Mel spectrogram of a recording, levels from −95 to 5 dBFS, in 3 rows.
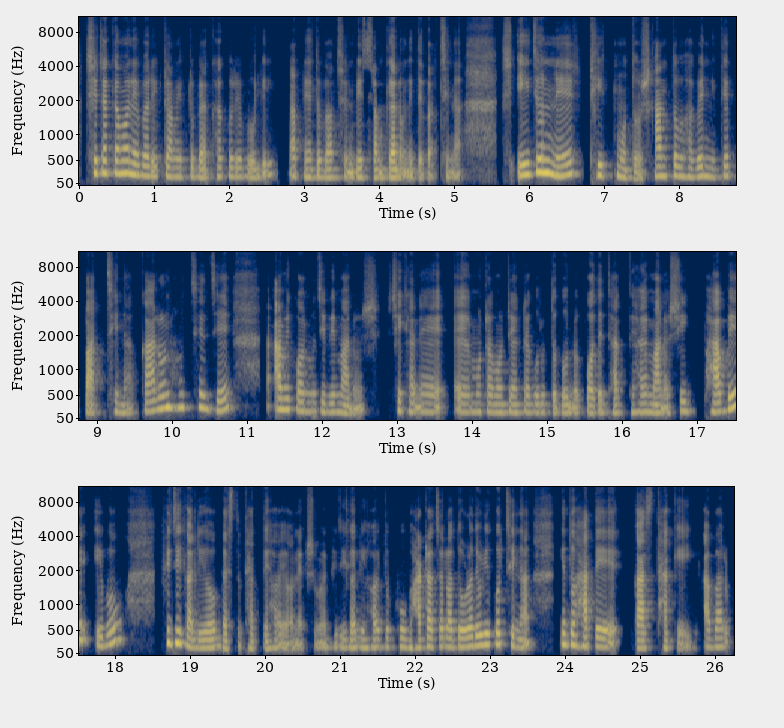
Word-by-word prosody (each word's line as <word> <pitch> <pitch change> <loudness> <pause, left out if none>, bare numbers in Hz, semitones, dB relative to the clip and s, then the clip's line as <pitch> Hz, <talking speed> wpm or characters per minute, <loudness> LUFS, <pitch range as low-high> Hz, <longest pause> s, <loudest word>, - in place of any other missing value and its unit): সেটা 250 0 +6
কেমন 245 0 +6
এবার 195 -2 +2
একটু 195 - -5
আমি 175 - -3
একটু 170 +1 -5
ব্যাখ্যা 180 +3 -2
করে 175 -1 -2
বলি। - - -2 0.4
আপনি 180 -1 -8
হয়তো 165 0 -1
ভাবছেন, 160 +2 -3
বিশ্রাম 165 -1 -1
কেন 160 0 +6
নিতে - - -5
পারছি - - -7
না। - - -6 0.6
সে - - -9 0.2
এইজন্যে 220 -3 +8 0.4
ঠিকমত 200 -6 0 0.2
শান্তভাবে 185 -2 0
নিতে 165 +3 -4 0.2
পাচ্ছি 155 +4 -1
না। - - -4 0.2
কারণ 215 +7 +3
হচ্ছে 260 +1 -3 0.2
যে, 190 0 0 0.7
আমি 215 0 +5
কর্মজীবী 175 -2 -2
মানুষ। 230 +9 -3 0.4
সেখানে 180 -3 -3 0.5
এ - - 0 0.2
মোটামুটি 165 -2 -4
একটা 160 +1 -5
গুরুত্বপূর্ণ 160 - -4 0.2
পদে 150 -1 -1
থাকতে 155 +2 -6
হয়, 170 +1 -2
মানসিকভাবে 180 +5 +1 0.3
এবং 220 +8 +2 0.6
physically 240 - +5
ও - - +4
ব্যস্ত 145 0 -3
থাকতে 140 -1 -6
হয় 150 - -4
অনেক - - -8
সময়। 80 -2 -7
Physically 155 - -3
হয়তো 165 +1 -3
খুব 170 -1 -2
হাঁটা-চলা, 170 +1 +1
দৌড়াদৌড়ি 185 +5 +5
করছি 220 -1 +2
না। - - -1 0.5
কিন্তু 220 -1 +4
হাতে 180 -1 +3 0.5
কাজ 150 0 +6 0.2
থাকেই। 150 0 -5 0.3
আবার 170 +1 -2
175 Hz, 135 wpm, -23 LUFS, 160-200 Hz, 0.7 s, এইজন্যে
